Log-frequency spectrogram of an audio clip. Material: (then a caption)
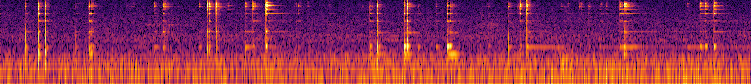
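Glass. An empty clear glass wine glass on a stem, held in one hand, is tapped with long painted fingernails. The taps come at an irregular pace as sharp, bright clicks and clinks, some leaving a brief faint ring. A steady low hum runs underneath.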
